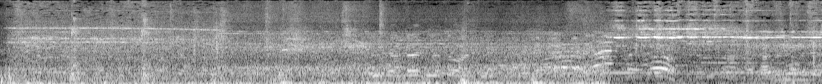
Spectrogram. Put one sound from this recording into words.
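A crowd of people chatters in a large echoing station.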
